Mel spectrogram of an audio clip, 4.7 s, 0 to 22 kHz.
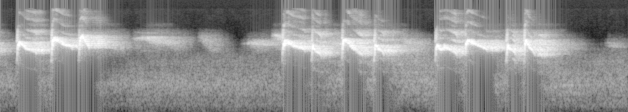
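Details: A bulbul kept in captivity and newly arrived on loan, recorded 12 September 2020, sings three loud clusters of quick, high, slurred chirps, each note flicking up then dropping, with a softer trailing whistle and brief silences.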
